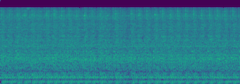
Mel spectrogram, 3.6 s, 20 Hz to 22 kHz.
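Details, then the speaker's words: Air-cooled ~149–150cc single with a lumpy, hunting rough idle while cold, possibly lean. Fine after running a while, but bogs slightly when warm; dealer points to an adjustment screw under the carb bowl. "So that doesn't sound like a very good idle there, but once you run it for a while, it's fine. It's really strange."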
